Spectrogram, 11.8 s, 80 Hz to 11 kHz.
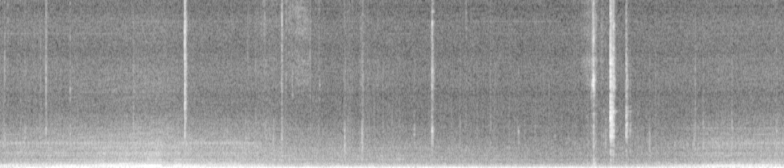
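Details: Mercedes CLK 320 V6 petrol at idle with a deep, uneven grumble; misfire caused by mis-gapped spark plugs and misfiring coil packs.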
